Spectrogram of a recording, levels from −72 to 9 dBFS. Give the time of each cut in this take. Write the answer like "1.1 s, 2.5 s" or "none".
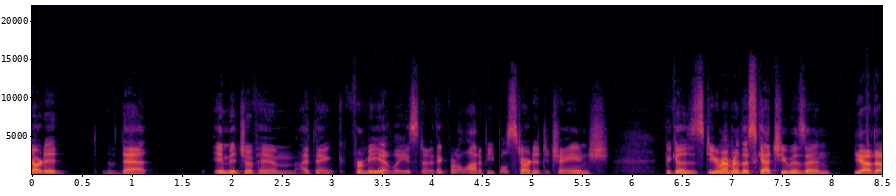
none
